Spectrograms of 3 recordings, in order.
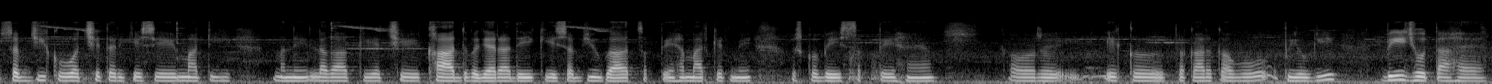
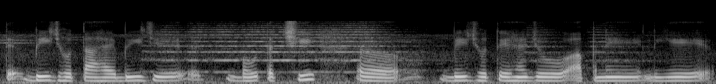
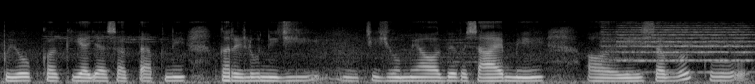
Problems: constant background noise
